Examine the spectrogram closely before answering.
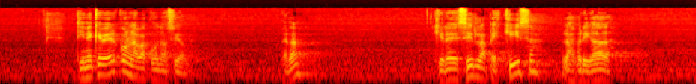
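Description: A man speaks emphatically into a microphone, in short bursts with pauses.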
